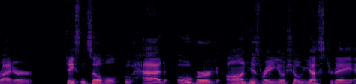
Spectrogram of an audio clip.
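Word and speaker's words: Åberg: I think we're saying that correctly now. I would still like to say Ober, but I also wanted to say Aberg originally. We'll settle on Oberg. I'm not changing that name again.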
